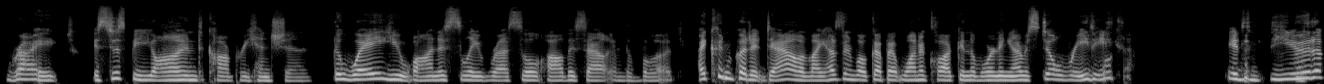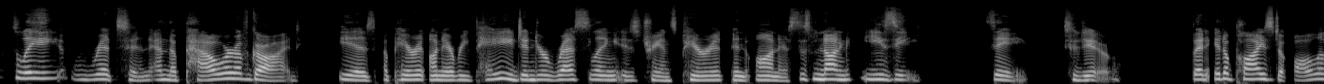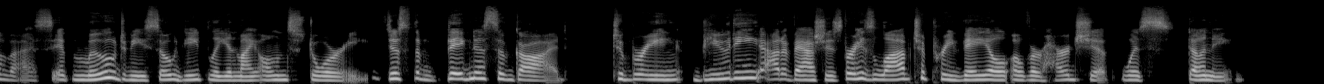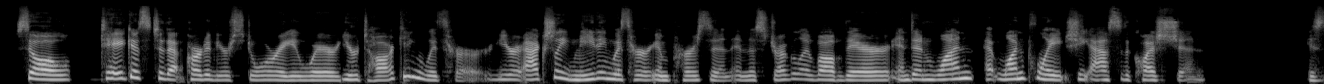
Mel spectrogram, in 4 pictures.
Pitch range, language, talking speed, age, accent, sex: 195-235 Hz, English, 155 wpm, 40-59, American, female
